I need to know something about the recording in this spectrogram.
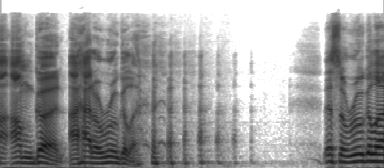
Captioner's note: laughs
